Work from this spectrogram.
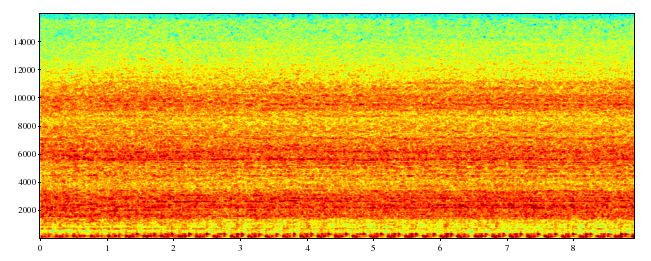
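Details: Washing machine during spin, about 37 minutes before end of cycle: heavy, regular thumping about four times a second as the drum spins up; violent knocking forced the cycle to be stopped, cause unknown.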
